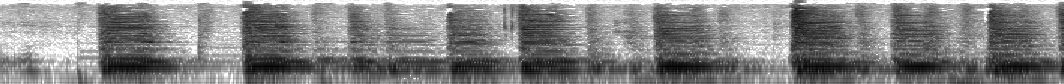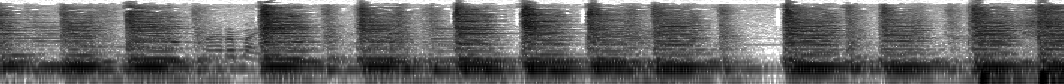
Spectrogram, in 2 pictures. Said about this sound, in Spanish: Este tema eh, fue mi primer rap, más o menos hace tres años.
